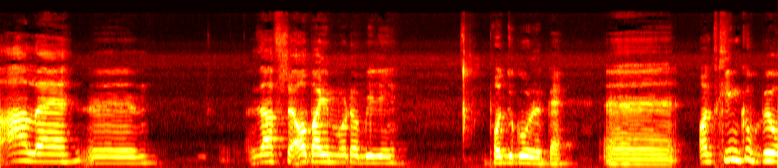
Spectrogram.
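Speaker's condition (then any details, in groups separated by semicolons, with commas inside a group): Cerebral palsy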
